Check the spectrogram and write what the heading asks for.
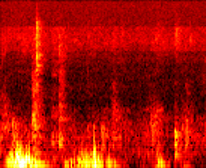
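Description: A new salt mill grinding salt into water in a few rough, crunchy twists, fairly quiet, with small clicks between the bursts and no one talking.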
